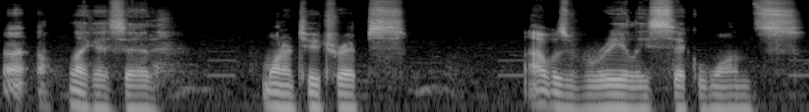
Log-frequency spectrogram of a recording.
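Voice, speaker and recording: A man acting in an intimate audio roleplay as a nervous, reassuring grown son, speaking haltingly and affectionately to his partner. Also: low-pitched, steady tone. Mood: reflective, uneasy. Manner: hesitant, halting, sighing delivery with soft chuckles.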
